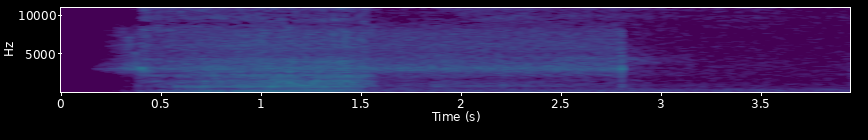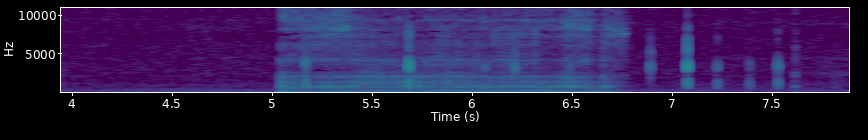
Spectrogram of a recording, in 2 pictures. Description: Snoring pug sleeping away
